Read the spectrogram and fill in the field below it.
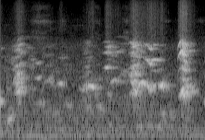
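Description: Dogs whimper and yip in short, high bursts, fairly close, at a pet market, mixed with faint background chatter.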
